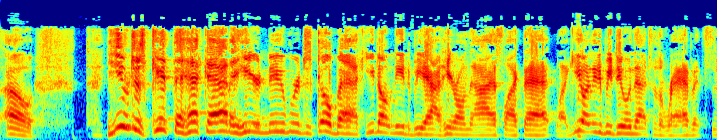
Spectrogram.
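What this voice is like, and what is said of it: Put-on Southern US accent. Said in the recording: “doesn't have a Southern accent. It's the color commentary guy ... sounds straight out of, like, Michael Waltrip from fucking NASCAR”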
